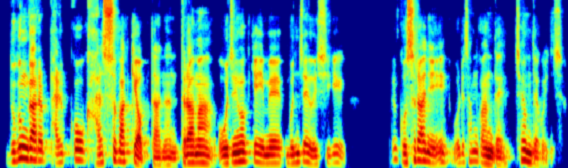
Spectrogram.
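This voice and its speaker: A man's voice: mid-range voice, darkish tone. Korean man preaching a sermon. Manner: earnest preaching, rising emphasis on key words. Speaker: pastor. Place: church sanctuary.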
